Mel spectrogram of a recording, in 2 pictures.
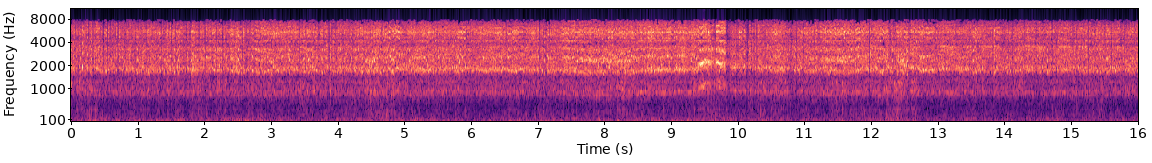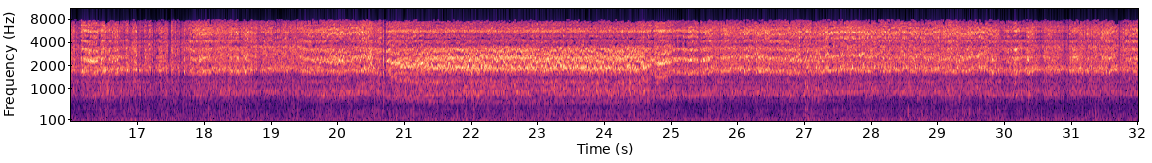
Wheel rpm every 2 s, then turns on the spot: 240, 230, 230, 230, 230, 250, 230, 230, 230, 230, 210, 200, 200, 220, 230, 230.
none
